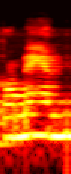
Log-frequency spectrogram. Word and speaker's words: comment: Chứ các bạn đừng đọc là comment nha. Bởi vì lý do chúng ta sẽ có trọng âm của từ đấy là thứ nhất, comment, comment.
